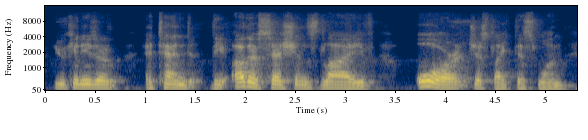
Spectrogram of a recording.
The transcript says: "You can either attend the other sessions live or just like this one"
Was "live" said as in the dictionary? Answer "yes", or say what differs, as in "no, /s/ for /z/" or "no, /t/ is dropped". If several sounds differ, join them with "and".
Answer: yes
